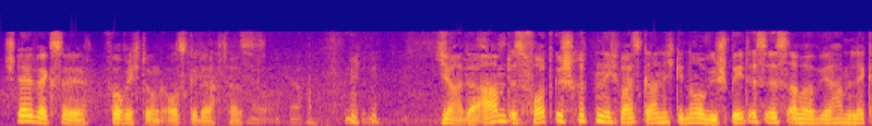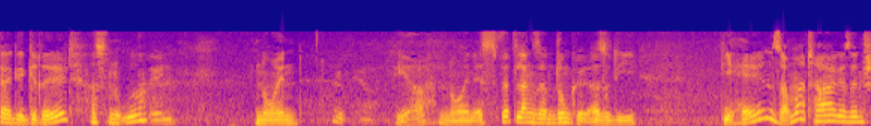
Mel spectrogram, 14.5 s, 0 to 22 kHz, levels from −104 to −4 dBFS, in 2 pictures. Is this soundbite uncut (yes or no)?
yes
